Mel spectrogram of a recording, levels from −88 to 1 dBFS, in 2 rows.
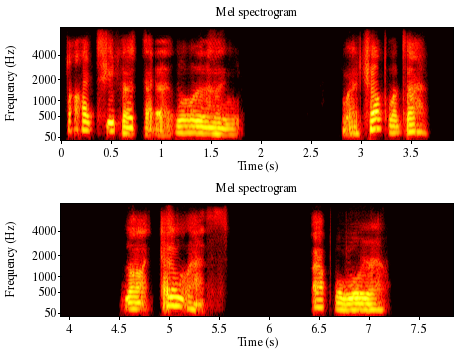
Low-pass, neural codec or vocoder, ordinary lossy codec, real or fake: none; codec, 16 kHz, 1 kbps, FreqCodec, smaller model; none; fake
